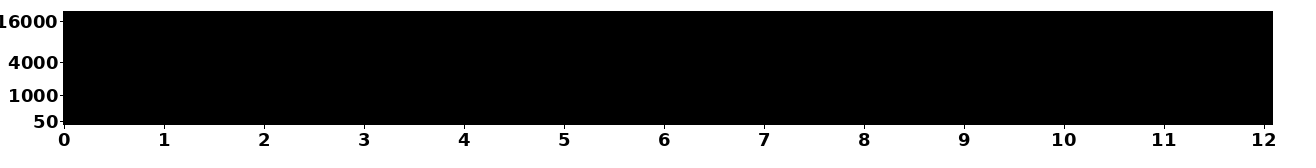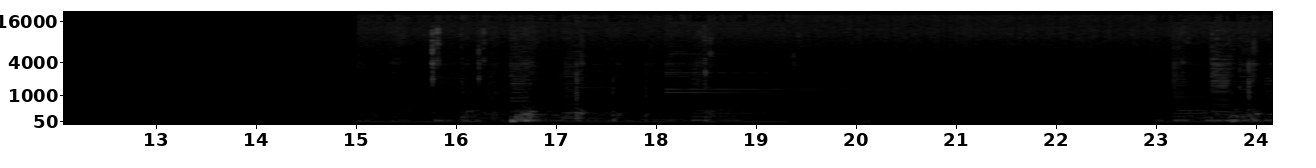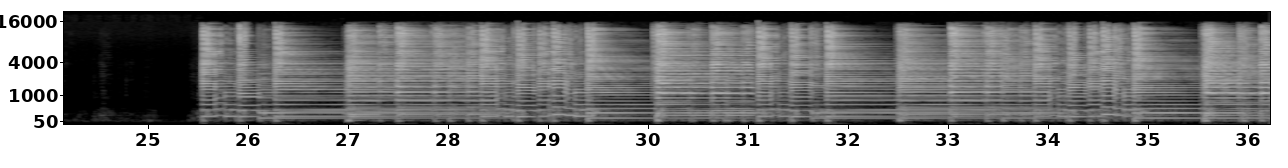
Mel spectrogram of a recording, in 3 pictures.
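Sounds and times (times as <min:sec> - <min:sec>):
12 string guitar: 0:15.7 - 0:19.6, 0:23.2 - 0:36.2.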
